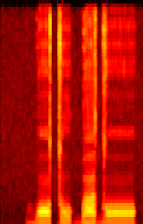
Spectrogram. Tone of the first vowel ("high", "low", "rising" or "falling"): high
